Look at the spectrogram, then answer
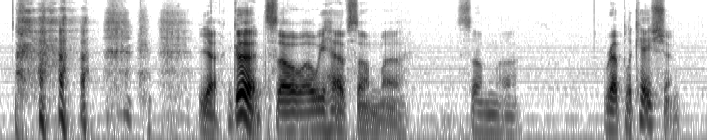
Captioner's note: laughs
